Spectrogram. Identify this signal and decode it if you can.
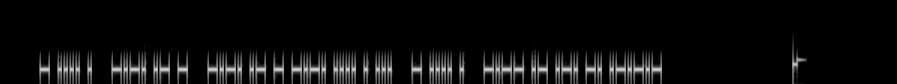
Morse code, heard as a keyed tone, about 40 wpm, 700 Hz. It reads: THE CAT CATCHES THE YARN.
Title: Additional Easy Phrases 40wpm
